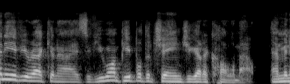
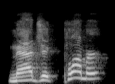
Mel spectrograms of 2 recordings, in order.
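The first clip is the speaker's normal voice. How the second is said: loud, slow, higher phone greeting; plumber answering phone; 5 semitones higher, 7 dB louder, slower than usual. Acted. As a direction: announce yourself proudly as the plumber. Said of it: "And he goes".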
